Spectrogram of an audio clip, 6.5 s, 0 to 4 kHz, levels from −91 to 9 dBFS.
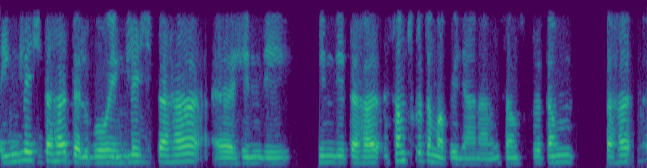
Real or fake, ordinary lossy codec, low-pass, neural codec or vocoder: real; none; 3.6 kHz; none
